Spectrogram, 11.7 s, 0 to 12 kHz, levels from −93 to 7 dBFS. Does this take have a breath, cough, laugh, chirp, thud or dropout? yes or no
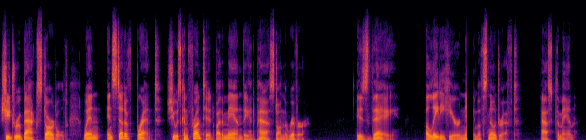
yes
